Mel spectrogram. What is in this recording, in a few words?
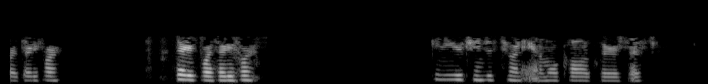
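Police Dispatch, Scanner audio; Police 1 Dispatch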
